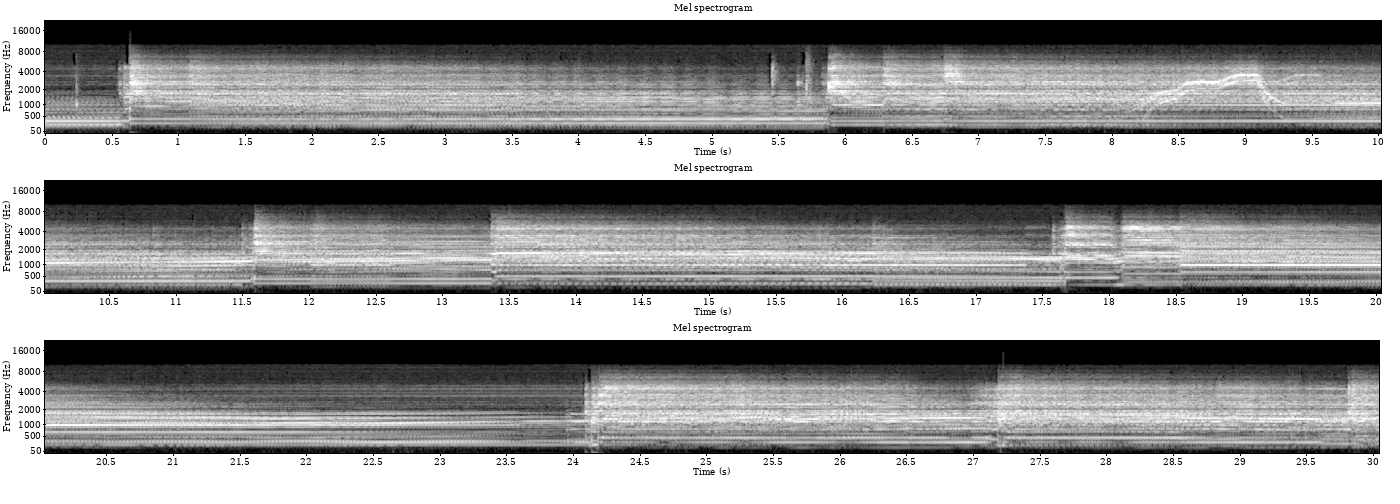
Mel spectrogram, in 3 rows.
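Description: Electric guitar played through a Moog MF-102 ring modulator pedal: held chords that change every few seconds, with tones gliding up and down in pitch in places.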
